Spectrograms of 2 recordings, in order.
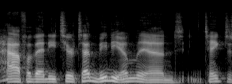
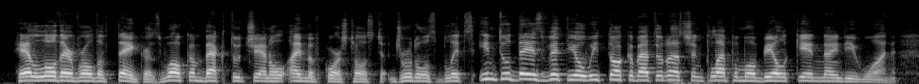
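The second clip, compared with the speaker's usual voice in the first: fake Russian accent throughout; 4 semitones higher, 4 dB louder than usual. A tank video host introducing today's vehicle, in a put-on russian accent. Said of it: "I'm gonna stop with the Russian accent now".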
